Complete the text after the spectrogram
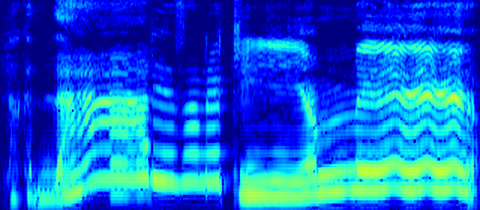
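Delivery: high, drawn-out cooing; gushing delight. Real, not acted. Crafter admiring torn vintage map paper, high gushing delight. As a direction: coo over it in a high, stretched voice.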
